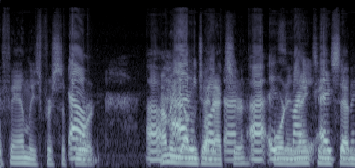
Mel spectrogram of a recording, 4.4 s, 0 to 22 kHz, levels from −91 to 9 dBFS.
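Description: No technical faults can be heard anywhere in this speech.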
